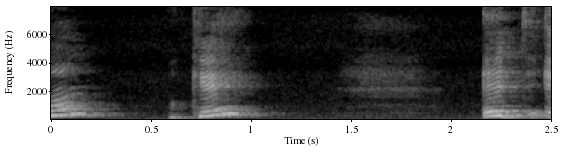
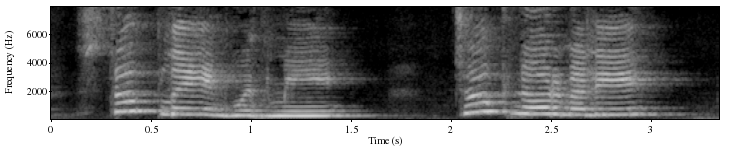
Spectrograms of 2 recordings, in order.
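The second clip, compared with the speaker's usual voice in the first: raised, louder retelling of an impatient order; brother's retold demand; 7 semitones higher, 5 dB louder than usual. Brother telling Linda on the phone to stop, raised retold demand. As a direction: voice the brother's command higher and louder. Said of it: "he said".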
